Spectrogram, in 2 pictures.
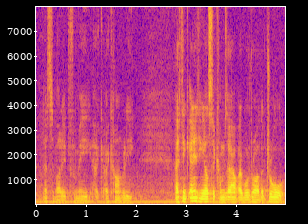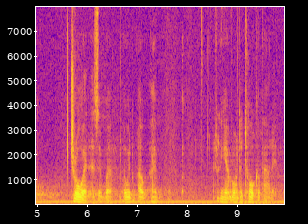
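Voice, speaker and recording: Talking at a fairly quick pace in a flat monotone, a man with a fairly low-pitched voice is heard against audible room echo. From west coast of Ireland. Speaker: sculptor. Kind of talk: interview. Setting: college chapel. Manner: halting, many repetitions.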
